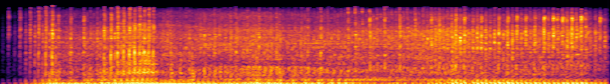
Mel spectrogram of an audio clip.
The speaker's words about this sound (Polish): przez Rzeszów na swoim starym motocyklu z wózkiem będzie przejeżdżał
